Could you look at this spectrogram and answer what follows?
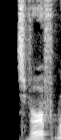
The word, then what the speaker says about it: Zverf: Zverf rhymes with Nerf.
